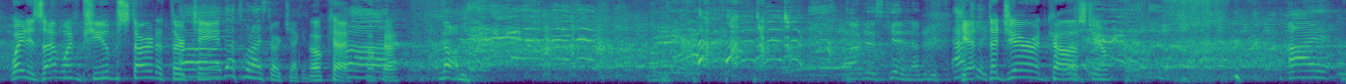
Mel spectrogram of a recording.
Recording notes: SPECIAL podcast recorded LIVE at ATC Podcast FESTIVAL! Recorded today's podcast in front of a live audience. Crowd interaction and a great comedy guest!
